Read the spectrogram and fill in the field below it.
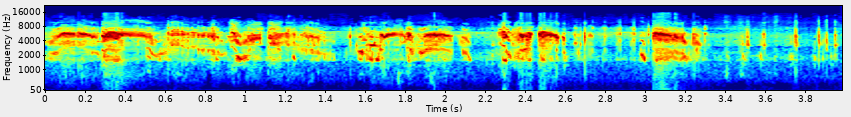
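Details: Swiftlet calls used as a lure to draw breeding swiftlet colonies into a nest house: dense, continuous high chattering and twittering with rapid buzzy bursts, unbroken across the clip.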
